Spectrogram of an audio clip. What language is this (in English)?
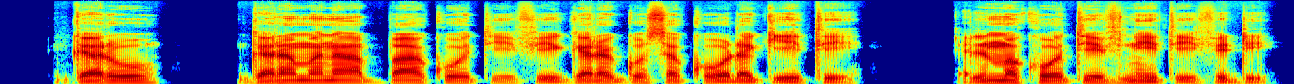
Oromo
